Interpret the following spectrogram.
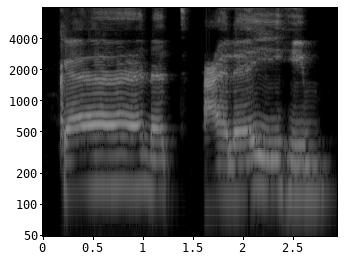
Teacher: যুক্ত হবে, লাতি তি এক আলিফ লম্বা হবে, কানাত আলাইহিম কা ছোট কাফ নরম হবে, এক আলিফ লম্বা হবে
